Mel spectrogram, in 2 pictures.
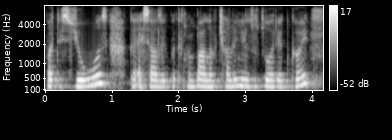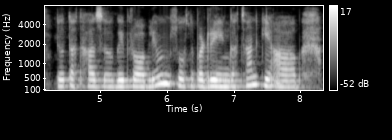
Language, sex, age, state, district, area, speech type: Kashmiri, female, 30-45, Jammu and Kashmir, Anantnag, rural, spontaneous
